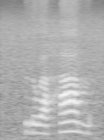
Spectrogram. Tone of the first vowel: low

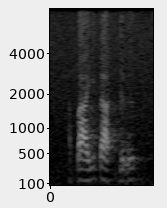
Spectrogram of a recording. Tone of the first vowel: rising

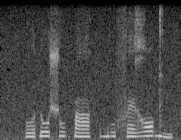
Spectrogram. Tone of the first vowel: rising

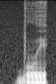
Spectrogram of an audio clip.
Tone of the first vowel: high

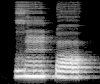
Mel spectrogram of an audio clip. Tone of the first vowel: high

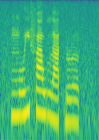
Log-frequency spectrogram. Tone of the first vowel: rising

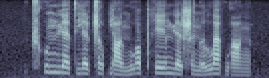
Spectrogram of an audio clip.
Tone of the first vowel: high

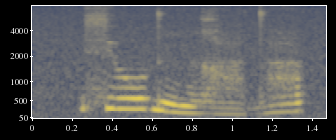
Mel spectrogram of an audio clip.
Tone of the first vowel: high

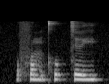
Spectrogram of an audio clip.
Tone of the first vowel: low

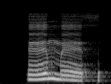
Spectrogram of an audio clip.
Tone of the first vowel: rising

